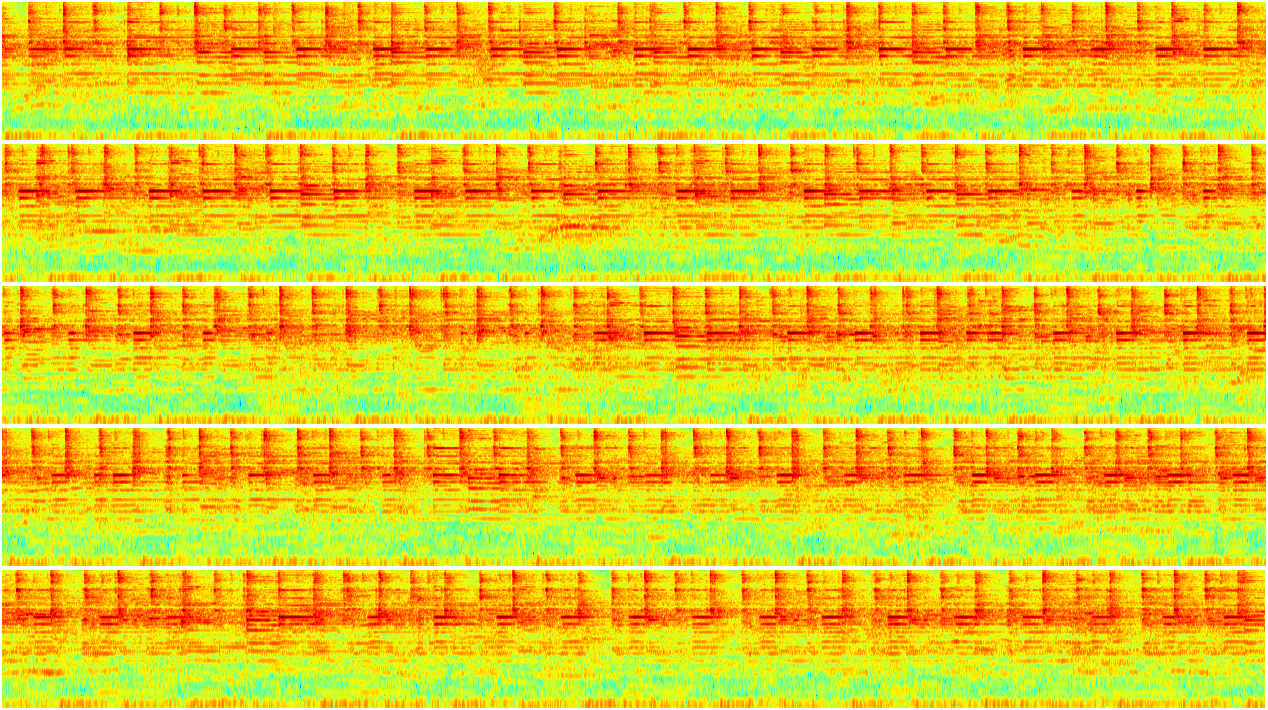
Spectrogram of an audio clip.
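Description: Live bluegrass band playing loudly: mandolin, banjo and a one-string gas-tank bass, with a strong steady bass line.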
